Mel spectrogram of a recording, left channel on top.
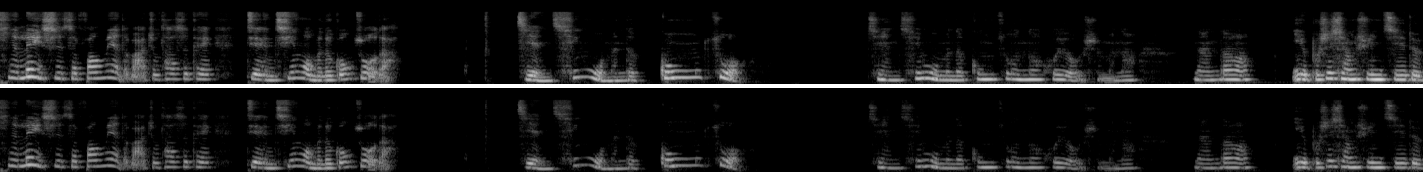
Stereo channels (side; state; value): right; quieter; 8.0 dB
